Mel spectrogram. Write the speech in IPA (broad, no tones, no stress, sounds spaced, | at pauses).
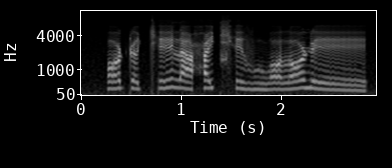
ɔ ʈ œ cʰ e l a ħ e t͡ɕʰ e v u w ɔ l ɔ ɳ eː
